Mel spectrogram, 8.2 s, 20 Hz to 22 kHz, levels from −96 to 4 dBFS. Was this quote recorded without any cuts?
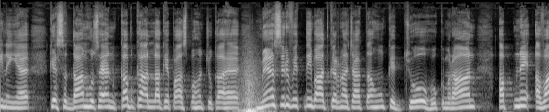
no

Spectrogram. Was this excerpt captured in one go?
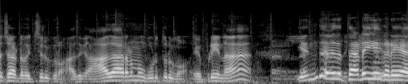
no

